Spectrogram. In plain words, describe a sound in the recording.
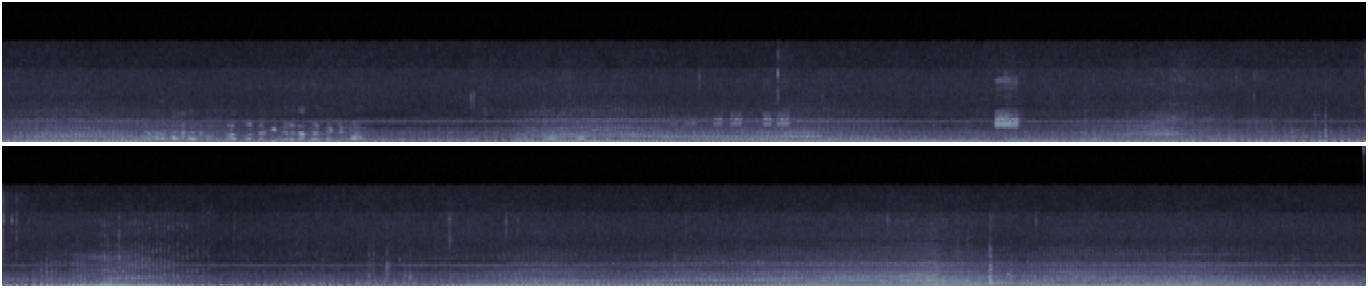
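A motorcycle engine hums and revs as the bike rides along a road.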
